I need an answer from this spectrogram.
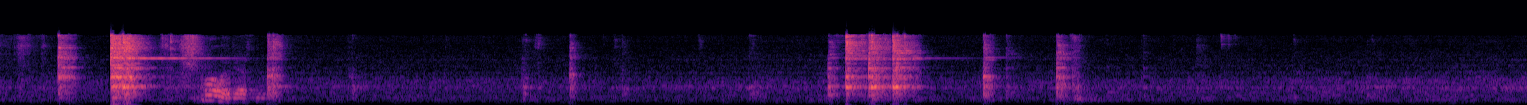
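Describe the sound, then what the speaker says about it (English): Sharp metallic taps from a small hammer on a car part being fitted come in short bursts, a quick cluster early on and another midway, with quiet pauses between and a brief spoken phrase. "I have a small hammer here."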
